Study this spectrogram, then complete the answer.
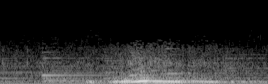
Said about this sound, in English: There's a car coming up the drive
